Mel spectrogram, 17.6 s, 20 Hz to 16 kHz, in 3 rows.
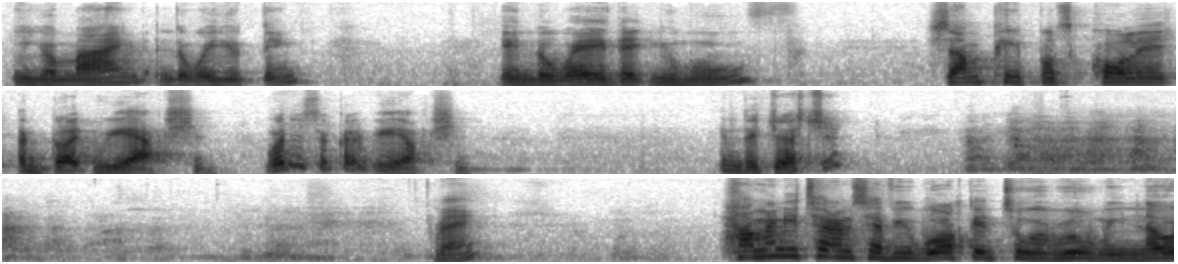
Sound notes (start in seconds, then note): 10.6 laughter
